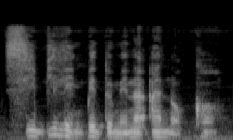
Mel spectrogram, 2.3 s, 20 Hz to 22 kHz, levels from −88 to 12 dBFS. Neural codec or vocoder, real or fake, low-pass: vocoder, 44.1 kHz, 128 mel bands, Pupu-Vocoder; fake; 10.8 kHz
